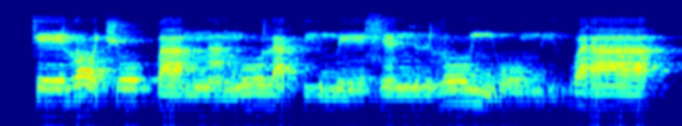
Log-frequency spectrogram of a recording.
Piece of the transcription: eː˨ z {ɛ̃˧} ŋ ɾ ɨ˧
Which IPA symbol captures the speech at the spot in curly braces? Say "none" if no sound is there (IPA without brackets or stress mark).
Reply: ɛ̃˧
